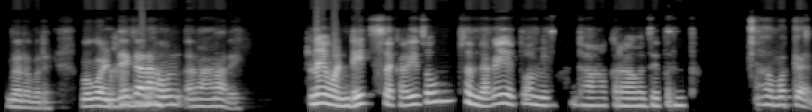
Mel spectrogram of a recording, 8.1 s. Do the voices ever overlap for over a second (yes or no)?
no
